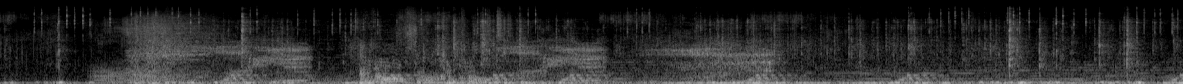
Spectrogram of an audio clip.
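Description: Game sound effects click and crackle.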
